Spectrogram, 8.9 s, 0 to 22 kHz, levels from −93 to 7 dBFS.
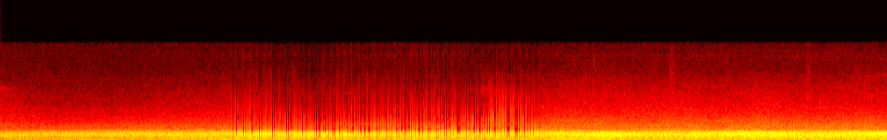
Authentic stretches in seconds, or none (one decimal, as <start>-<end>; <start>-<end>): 0.0-2.3; 5.4-8.9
